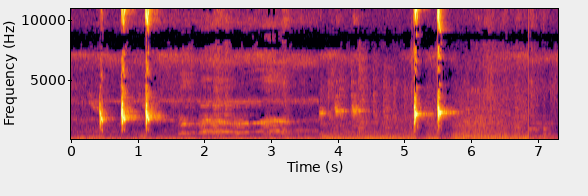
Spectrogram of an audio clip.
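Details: Sooty-headed bulbul calling to lure rival birds into answering: sharp clipped notes, a quick group of three, a pause with faint softer tones, then two more sharp notes.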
